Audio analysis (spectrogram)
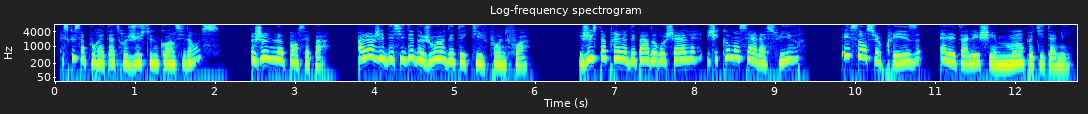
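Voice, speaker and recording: A woman narrates a scripted animated story in the first person. Her voice sits fairly high and she delivers it theatrically and expressively, as a teenage girl would tell her own drama. The sound is very dry, with no room around it. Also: no echo.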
